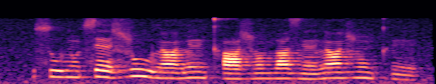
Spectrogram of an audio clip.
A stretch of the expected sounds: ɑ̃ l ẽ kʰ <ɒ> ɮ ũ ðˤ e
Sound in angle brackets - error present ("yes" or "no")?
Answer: yes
